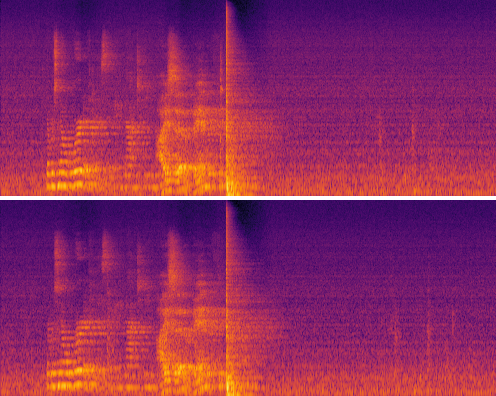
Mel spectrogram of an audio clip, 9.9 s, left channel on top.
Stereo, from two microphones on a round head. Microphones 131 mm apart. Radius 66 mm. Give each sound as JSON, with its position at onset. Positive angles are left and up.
{"t": 0.9, "sound": "a woman speaking", "side_deg": 60, "distance_m": 0.6}
{"t": 3.1, "sound": "a man speaking", "side_deg": 15, "distance_m": 1.4}
{"t": 4.5, "sound": "a thud", "side_deg": 20, "distance_m": 1.1}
